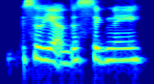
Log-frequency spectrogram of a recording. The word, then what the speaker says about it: Signe: think gaelic names and i never knew how to pronounce cygni because it was it's s-i-g-n-e so i always thought it was signe but cygni sounds cuter and then you can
